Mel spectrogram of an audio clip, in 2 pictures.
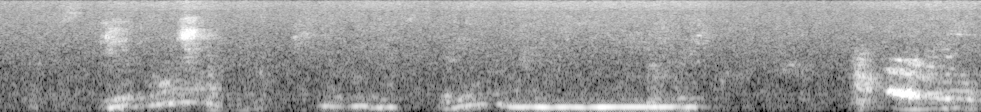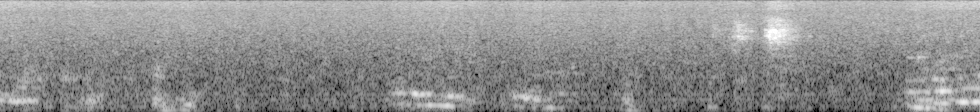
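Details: Five-week-old Cavalier King Charles Spaniel puppies in Daisy's indoor puppy pen give soft, scattered whimpers and grunts, with one longer steady whine midway and a brighter rising squeal after it. Quiet room, no other clear sounds.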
